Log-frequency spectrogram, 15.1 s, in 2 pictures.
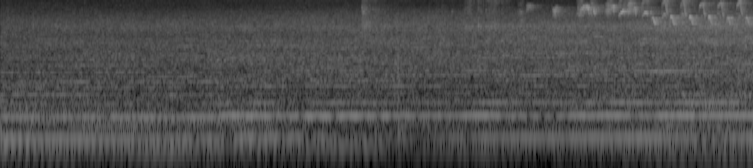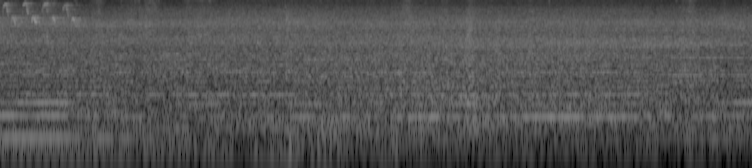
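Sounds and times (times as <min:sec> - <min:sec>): small bird chirping: 0:04.8 - 0:08.4.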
